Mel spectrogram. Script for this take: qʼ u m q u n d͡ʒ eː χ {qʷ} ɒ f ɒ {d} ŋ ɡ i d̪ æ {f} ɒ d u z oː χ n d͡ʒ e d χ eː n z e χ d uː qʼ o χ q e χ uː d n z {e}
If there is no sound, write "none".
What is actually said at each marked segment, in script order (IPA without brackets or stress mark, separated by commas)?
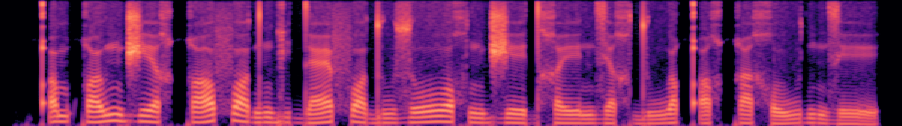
q, d, f, e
